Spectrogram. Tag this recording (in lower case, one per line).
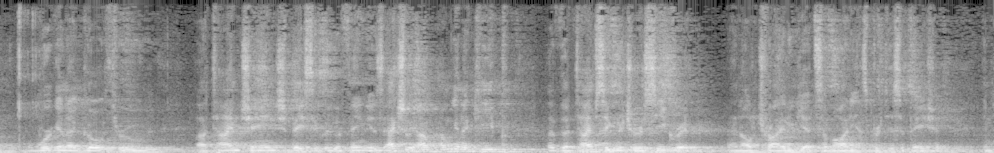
speech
